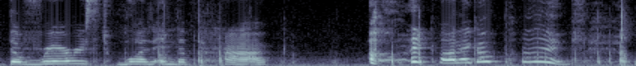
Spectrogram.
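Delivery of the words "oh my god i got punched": excited squeal. Real, not acted. Pulled the rarest one.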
